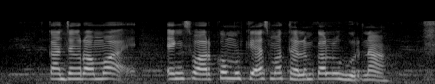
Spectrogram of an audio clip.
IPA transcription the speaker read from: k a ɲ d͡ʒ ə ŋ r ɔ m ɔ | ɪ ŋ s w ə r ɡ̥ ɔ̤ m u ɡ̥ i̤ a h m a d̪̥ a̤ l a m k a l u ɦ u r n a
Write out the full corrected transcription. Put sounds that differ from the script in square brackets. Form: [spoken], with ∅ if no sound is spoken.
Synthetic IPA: k a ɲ d͡ʒ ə ŋ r ɔ m ɔ | ɪ ŋ s w [a] r ɡ̥ ɔ̤ m u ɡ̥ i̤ a [s] m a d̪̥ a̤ l [ə] m k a l u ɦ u r n a

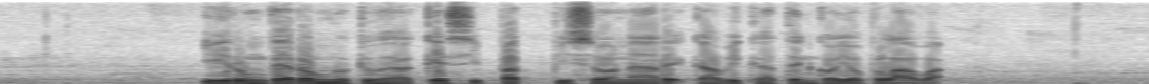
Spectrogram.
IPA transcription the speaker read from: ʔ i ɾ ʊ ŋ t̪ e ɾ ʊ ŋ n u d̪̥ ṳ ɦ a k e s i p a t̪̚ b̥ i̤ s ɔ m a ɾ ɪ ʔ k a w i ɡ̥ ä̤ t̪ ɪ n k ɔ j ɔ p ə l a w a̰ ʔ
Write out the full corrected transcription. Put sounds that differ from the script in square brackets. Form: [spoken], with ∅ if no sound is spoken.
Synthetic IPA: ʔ i ɾ ʊ ŋ t̪ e ɾ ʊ ŋ n u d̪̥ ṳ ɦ a k e s i p a t̪̚ b̥ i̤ s ɔ [n] a ɾ ɪ ʔ k a w i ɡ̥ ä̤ t̪ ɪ n k ɔ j ɔ p ə l a w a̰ ʔ

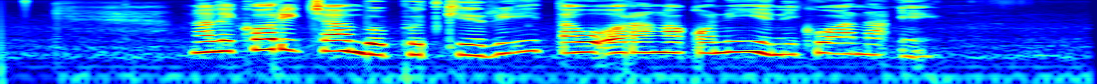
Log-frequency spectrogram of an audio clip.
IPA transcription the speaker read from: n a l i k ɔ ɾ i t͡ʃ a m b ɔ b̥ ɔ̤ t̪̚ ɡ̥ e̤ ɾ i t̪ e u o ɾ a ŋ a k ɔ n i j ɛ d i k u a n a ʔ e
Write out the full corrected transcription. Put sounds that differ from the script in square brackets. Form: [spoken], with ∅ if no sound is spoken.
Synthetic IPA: n a l i k ɔ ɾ i t͡ʃ a m b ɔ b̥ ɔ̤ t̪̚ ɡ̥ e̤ ɾ i t̪ [a] u o ɾ a ŋ a k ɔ n i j ɛ [n] i k u a n a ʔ e

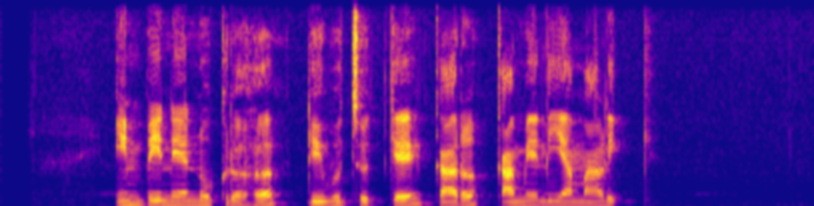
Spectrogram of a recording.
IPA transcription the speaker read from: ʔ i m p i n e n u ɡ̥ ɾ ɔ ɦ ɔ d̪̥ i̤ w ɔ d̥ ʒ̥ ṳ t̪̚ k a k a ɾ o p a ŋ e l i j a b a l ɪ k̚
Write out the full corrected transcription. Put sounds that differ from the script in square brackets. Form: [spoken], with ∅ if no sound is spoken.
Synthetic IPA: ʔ i m p i n e n u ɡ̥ ɾ ɔ ɦ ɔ d̪̥ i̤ w [u] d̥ ʒ̥ ṳ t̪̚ k [e] k a ɾ o [k] a [m] e l i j a [m] a l ɪ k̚

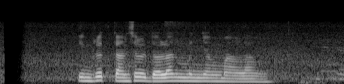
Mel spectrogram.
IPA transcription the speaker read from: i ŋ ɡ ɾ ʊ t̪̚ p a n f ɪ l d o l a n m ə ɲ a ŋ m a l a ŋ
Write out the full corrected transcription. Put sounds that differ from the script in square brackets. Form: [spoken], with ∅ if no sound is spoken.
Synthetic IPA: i ŋ ɡ ɾ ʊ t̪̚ [k] a n [s] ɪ l d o l a n m ə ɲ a ŋ m a l a ŋ

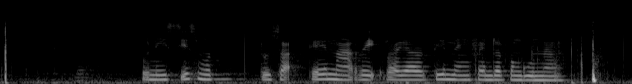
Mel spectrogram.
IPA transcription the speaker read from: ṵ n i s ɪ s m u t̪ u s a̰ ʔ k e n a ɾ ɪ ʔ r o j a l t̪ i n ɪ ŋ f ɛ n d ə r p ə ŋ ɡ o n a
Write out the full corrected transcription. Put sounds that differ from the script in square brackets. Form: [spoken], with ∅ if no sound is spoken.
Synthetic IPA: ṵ n i s ɪ s m u t̪ u s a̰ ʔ k e n a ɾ ɪ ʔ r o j a l t̪ i n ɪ ŋ f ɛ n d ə r p ə ŋ ɡ [u] n a

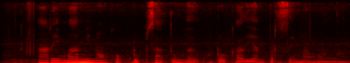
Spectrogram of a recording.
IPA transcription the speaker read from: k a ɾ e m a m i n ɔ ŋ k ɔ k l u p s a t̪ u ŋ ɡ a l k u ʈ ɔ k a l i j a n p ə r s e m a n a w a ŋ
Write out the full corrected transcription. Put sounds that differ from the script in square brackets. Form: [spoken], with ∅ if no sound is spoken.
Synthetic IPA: [ʔ] a ɾ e m a m i n ɔ ŋ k ɔ k l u p s a t̪ u ŋ ɡ a l k u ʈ ɔ k a l i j a n p ə r s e m a [m] a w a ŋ

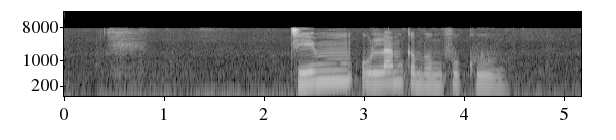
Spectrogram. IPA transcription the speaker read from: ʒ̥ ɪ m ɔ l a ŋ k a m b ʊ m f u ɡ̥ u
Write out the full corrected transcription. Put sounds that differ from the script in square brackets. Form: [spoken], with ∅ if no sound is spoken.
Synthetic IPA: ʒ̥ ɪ m [u] l a [m] k [ə] m b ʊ [ŋ] f u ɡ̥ u

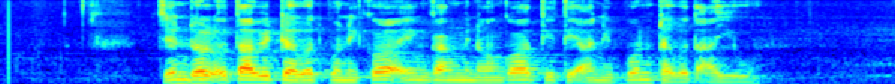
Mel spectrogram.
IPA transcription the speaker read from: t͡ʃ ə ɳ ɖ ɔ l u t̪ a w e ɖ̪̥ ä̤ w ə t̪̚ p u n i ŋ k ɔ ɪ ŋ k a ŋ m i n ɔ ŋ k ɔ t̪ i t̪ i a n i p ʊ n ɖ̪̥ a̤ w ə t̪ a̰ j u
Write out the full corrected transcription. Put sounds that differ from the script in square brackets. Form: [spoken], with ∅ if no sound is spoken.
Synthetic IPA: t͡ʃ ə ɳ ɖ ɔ l u t̪ a w [i] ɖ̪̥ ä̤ w ə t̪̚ p u n i [∅] k ɔ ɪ ŋ k a ŋ m i n ɔ ŋ k ɔ t̪ i t̪ i a n i p ʊ n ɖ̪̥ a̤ w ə t̪ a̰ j u

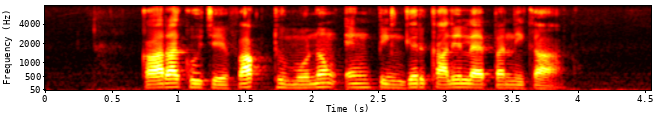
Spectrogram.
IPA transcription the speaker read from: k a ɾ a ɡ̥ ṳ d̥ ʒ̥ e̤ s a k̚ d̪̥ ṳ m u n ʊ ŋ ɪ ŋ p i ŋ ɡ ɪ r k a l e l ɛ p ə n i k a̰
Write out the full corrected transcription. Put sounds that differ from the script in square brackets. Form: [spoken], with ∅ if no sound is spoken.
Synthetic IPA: k a ɾ a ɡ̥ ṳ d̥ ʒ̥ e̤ [f] a k̚ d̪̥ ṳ m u n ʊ ŋ ɪ ŋ p i ŋ ɡ ɪ r k a l [i] l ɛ p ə n i k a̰

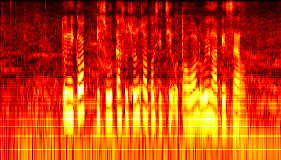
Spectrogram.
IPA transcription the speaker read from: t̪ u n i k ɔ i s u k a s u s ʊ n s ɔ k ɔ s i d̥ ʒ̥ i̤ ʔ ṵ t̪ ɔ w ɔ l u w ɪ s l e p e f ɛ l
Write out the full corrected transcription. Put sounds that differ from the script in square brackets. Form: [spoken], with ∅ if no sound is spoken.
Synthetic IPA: t̪ u n i k ɔ i s u k a s u s ʊ n s ɔ k ɔ s i d̥ ʒ̥ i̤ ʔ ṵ t̪ ɔ w ɔ l u w ɪ [h] l [a] p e [s] ɛ l

